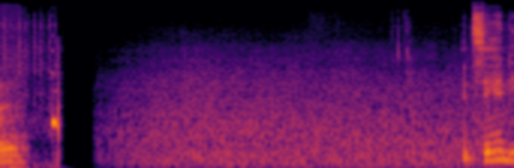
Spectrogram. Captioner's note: waves crashing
